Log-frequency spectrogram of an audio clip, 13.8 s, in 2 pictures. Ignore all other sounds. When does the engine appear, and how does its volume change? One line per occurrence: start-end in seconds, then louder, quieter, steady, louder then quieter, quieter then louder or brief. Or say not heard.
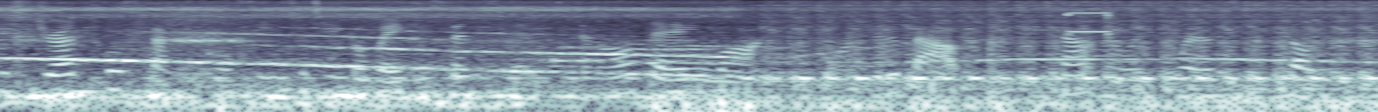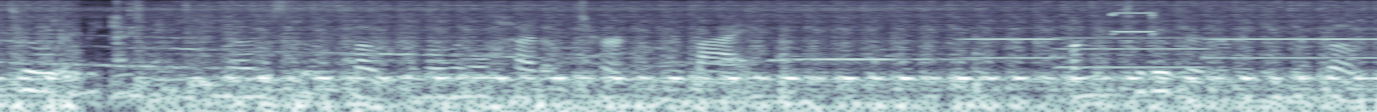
0.2-13.7 louder.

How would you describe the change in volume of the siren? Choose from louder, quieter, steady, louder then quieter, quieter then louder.
quieter.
